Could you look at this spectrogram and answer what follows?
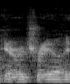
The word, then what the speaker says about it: Eritrea: and I don't know how they pronounce it, Entria or whatever. – Eritrea in Africa.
